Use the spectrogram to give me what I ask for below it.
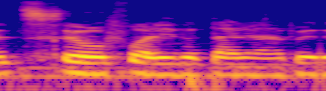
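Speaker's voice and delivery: speaking while yawning. Chatting about a past stream, yawning while talking. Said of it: "Please excuse me for yawning".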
